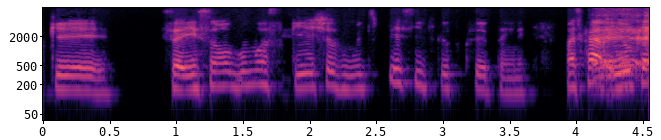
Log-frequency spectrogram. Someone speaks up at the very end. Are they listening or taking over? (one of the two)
taking over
